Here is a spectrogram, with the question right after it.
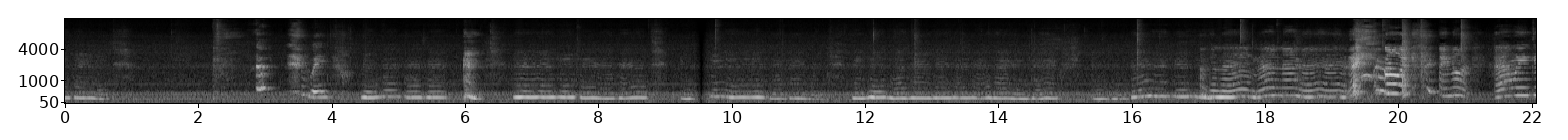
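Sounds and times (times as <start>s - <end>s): woman humming melody: 0.0s - 0.8s, 4.4s - 19.3s.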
